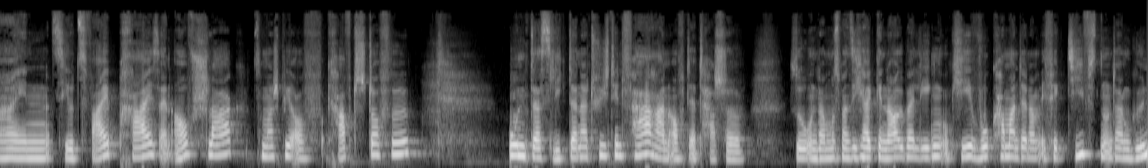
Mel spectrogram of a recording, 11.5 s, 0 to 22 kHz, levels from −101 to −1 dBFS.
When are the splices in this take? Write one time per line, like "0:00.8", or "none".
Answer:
none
